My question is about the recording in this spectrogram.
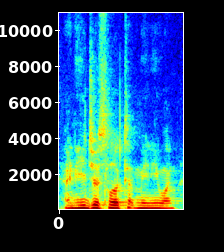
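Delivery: usual speaking voice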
